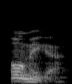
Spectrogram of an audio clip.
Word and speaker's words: omega: of the greek alphabet omega with the accent on the first syllable omega the long o sound so let's put um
